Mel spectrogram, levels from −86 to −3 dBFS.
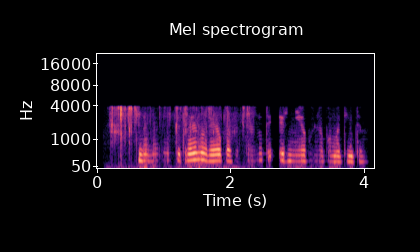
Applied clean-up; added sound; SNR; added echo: neural separator model SepFormer WHAM!.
